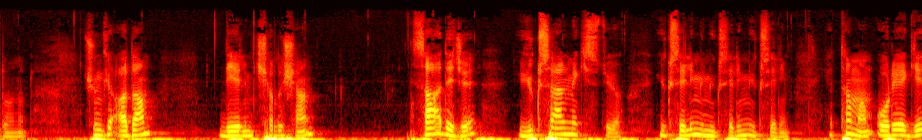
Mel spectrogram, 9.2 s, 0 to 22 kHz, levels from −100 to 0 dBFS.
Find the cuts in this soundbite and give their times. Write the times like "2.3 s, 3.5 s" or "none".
7.0 s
